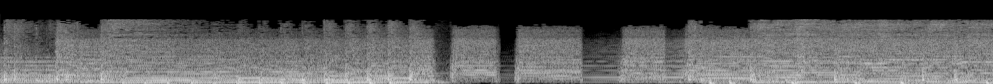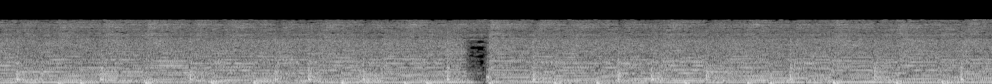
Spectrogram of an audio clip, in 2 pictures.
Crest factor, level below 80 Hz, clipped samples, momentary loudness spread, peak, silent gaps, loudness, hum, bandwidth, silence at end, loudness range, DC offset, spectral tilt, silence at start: 16 dB; -26 dBFS; under 0.1%; 4 LU; 0 dBFS; none; -15 LUFS; none; 8.8 kHz; 0 s; 3 LU; 0.3%; -4 dB/octave; 0 s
